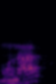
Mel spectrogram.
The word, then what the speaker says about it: monarch: MONARCH, मोनार, यहाँ पर क है इसका उच्चारण, इसीलिए इसमें केवल S लगेगा।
